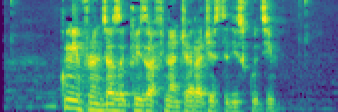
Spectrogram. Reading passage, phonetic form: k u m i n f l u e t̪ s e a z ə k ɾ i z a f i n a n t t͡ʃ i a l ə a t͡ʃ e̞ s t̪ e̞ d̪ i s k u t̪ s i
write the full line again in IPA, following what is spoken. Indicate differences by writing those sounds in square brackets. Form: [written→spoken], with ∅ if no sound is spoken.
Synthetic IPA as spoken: k u m i n f l u e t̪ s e a z ə k ɾ i z a f i n a n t t͡ʃ i a [l→ɾ] ə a t͡ʃ e̞ s t̪ e̞ d̪ i s k u t̪ s i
